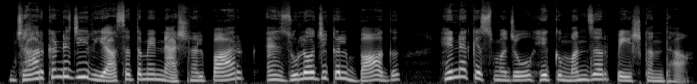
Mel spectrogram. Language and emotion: Sindhi, neutral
